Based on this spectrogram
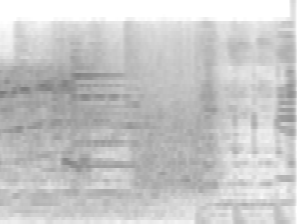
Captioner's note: audience cheering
